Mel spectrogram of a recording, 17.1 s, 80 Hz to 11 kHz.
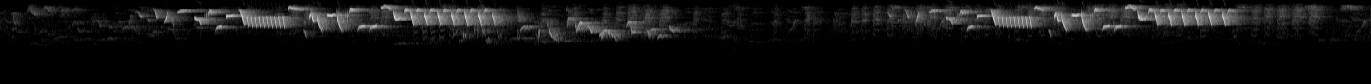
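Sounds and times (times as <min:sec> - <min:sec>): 
Eurasian wren singing, Troglodytes troglodytes: 0:01.5 - 0:08.6, 0:10.7 - 0:17.1.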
